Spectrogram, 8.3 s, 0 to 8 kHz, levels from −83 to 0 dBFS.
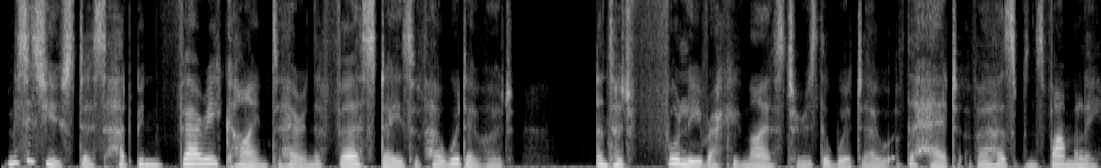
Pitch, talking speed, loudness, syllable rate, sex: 190 Hz, 220 wpm, -21 LUFS, 5.7 syllables/s, female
